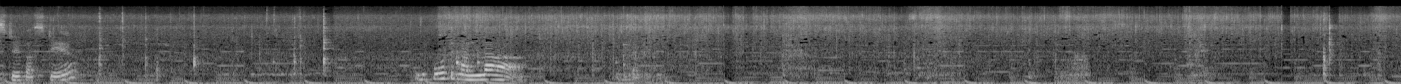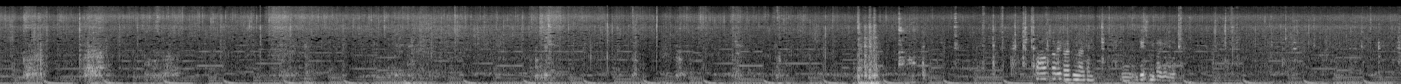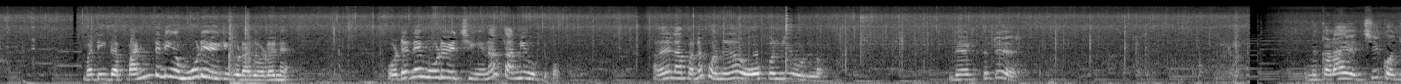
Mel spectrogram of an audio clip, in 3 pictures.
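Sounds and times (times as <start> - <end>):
vegetables sizzling in oil: 0.0 - 42.0
steel spoon scraping a pan: 4.3 - 8.2, 8.8 - 12.4, 13.1 - 29.0, 39.2 - 40.5.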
